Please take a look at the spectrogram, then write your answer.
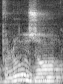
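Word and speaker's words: blouson: بلوزون ان بلوزون بلوزون بلوزون الاس بين حرفين متحركين بتتنطق زد سويتر مبطن فرع انا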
